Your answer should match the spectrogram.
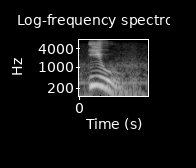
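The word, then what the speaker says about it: ewe: মহিলা ভেড়াকে বলব হচ্ছে অপশন বিতে রয়েছে ইউ। অর্থাৎ ই ডবউই ইউ। এটার উচ্চারণ কিন্তু ইউ।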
